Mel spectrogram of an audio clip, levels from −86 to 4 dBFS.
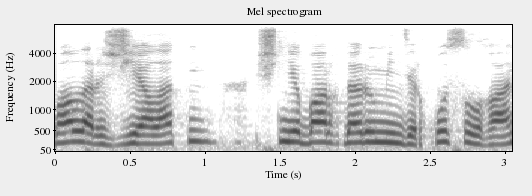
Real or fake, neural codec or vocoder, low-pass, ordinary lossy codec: real; none; 7.2 kHz; Opus, 32 kbps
